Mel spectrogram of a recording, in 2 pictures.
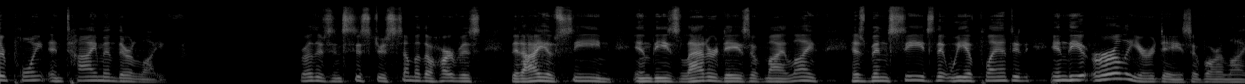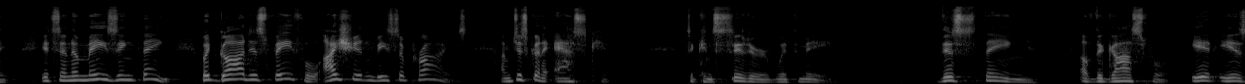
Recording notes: Cornerstone Fellowship Sunday morning service, streamed live on Nov 15, 2020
